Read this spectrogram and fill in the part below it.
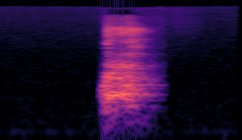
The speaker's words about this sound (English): Oh my dog's barking at someone.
